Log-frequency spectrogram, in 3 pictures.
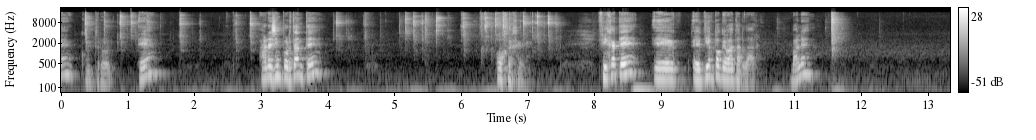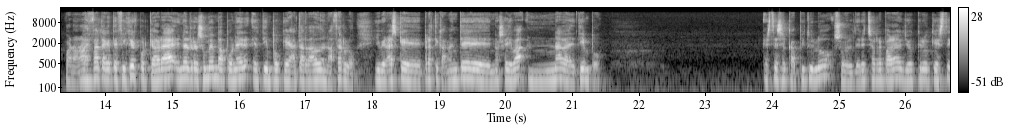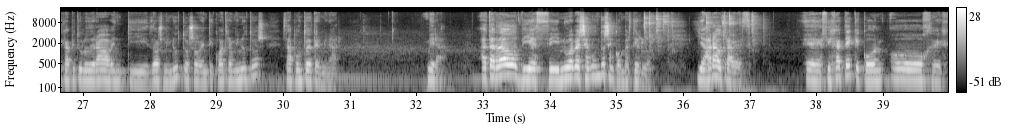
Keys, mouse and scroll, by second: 1.0 ctrl+e, 4.1 ctrl+w, 5.3-7.7 typing, 5.6 Tab, 11.5 Return, 35.1-37.1 typing.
